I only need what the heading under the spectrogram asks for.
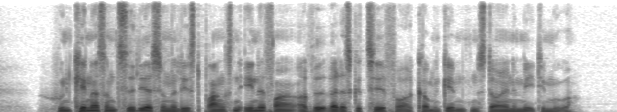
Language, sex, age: Danish, male, 24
